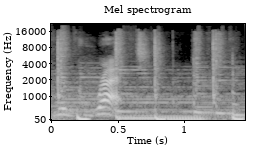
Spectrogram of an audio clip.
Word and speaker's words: regret: about the verb regret which syllable is stressed listen again regret the second syllable is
